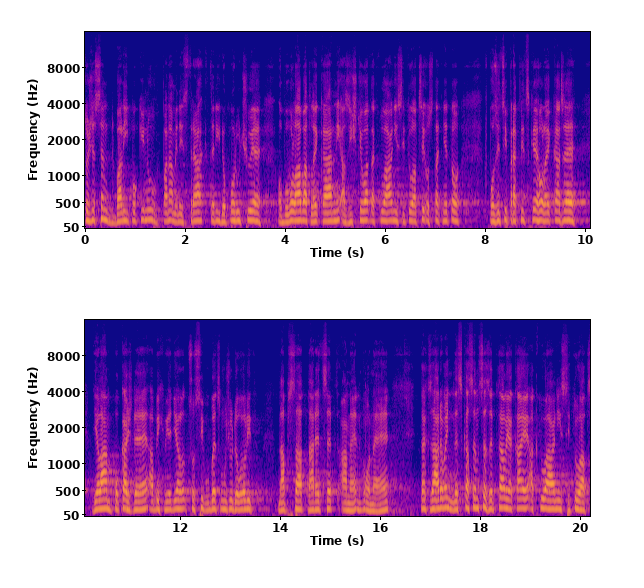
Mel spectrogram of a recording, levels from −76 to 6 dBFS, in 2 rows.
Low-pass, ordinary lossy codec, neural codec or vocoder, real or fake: 14.4 kHz; Opus, 24 kbps; vocoder, 44.1 kHz, 128 mel bands every 512 samples, BigVGAN v2; fake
